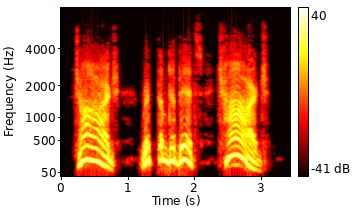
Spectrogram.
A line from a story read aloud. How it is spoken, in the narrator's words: Ublas could be heard bawling hoarsely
